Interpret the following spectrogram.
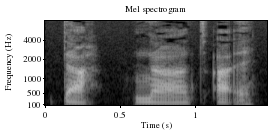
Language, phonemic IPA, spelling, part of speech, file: Navajo, /tɑ̀h nɑ̀ːtʼɑ̀ʔɪ́/, dah naatʼaʼí, noun, Nv-dah naatʼaʼí.ogg
- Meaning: flag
